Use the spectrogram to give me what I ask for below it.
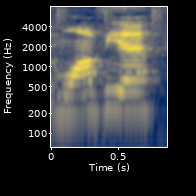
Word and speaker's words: Muawiyah: You can pronounce it Muawiyah. It's spelt Muawiyah, but I just love the name Mavia, and I thought Yahya and Mavia would go really well.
